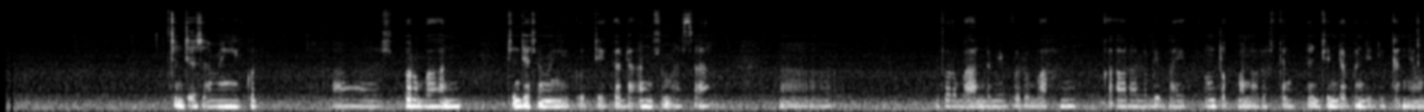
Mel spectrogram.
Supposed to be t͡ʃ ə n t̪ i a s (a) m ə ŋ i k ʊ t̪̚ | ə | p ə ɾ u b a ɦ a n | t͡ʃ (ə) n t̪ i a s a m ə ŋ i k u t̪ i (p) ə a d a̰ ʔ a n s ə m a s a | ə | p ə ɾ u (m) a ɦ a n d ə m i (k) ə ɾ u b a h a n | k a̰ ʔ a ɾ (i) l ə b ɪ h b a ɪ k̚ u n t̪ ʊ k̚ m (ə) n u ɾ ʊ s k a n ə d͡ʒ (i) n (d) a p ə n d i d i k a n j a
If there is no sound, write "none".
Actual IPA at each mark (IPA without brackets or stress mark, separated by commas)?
a, ə, k, b, p, a, ə, i, d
